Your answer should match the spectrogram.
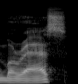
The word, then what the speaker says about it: morass: we had all that subprime morass emphasis on the second syllable right you missed 911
